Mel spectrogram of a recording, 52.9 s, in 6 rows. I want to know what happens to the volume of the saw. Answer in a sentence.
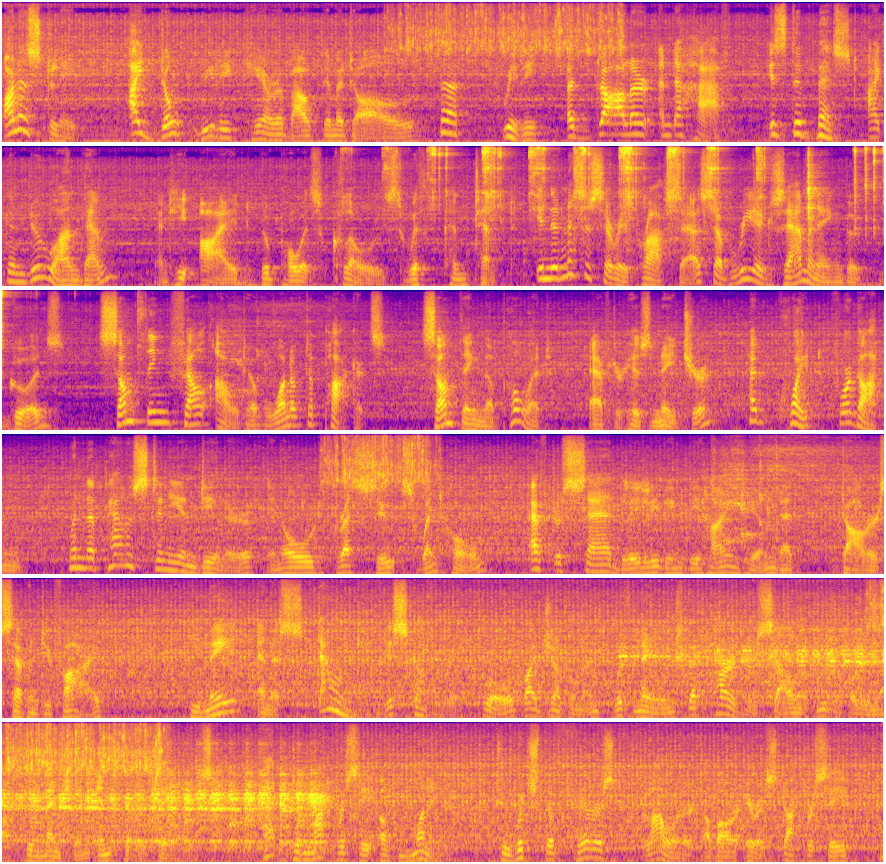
The loudness of the saw goes up.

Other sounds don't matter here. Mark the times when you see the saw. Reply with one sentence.
You can hear the saw from 41.5 to 47.4 s.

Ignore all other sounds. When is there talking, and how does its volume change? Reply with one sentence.
The talking can be heard from 0.0 to 36.4 s, at a steady volume; and from 37.1 to 52.8 s, at a steady volume.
